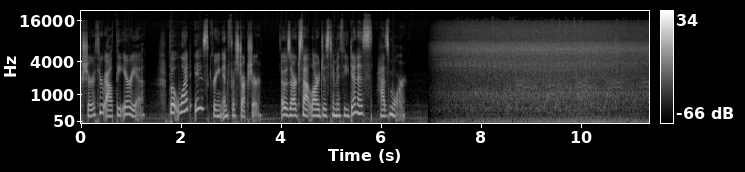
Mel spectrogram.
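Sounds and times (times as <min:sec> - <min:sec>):
speech: 0:00.0 - 0:06.6
creek water flowing after rain: 0:07.0 - 0:11.3.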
